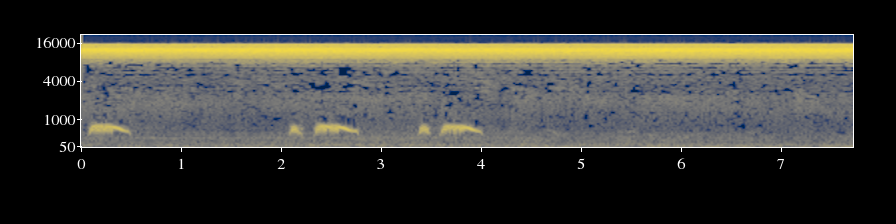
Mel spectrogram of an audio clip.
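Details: Spotted dove in a 2024 singing contest bout, using the Thúc kèm Bo song style. One long arched coo opens, followed by two phrases of a brief lead note plus a drawn-out falling coo. Quiet hiss fills the remaining seconds.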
